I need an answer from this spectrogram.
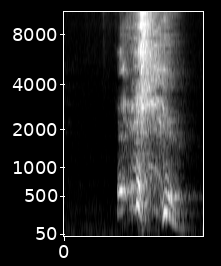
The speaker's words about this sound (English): There's the COVID sneeze all over the thing here.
